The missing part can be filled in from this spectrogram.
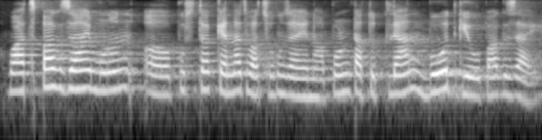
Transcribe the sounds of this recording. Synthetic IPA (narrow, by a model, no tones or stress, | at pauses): ʋat͡spakd͡zajm̤əɽ̃uːnpust̪əkːɛnːat͡sʋat͡sũŋkd͡zajnapəɳʈ̪at̪ut̪ljanbod̪ɡewpakd͡zaj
